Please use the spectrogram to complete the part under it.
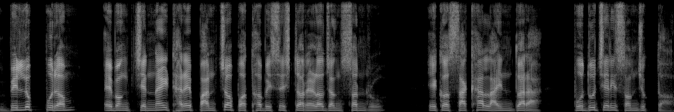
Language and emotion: Odia, neutral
